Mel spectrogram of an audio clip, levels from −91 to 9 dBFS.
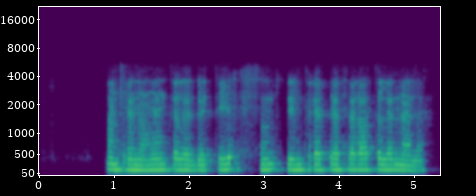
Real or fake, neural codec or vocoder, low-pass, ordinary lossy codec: fake; codec, 32 kHz, 1.9 kbps, SNAC; 5.4 kHz; Opus, 24 kbps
